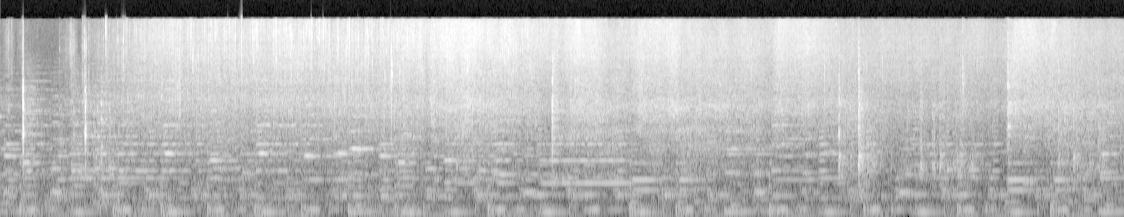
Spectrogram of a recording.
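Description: Asparagus, cherry tomatoes and shrimp sizzling as they fry in olive oil in a sauté pan, over background music with a steady beat. A couple of sharp knife chops on a wooden cutting board come right at the start.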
